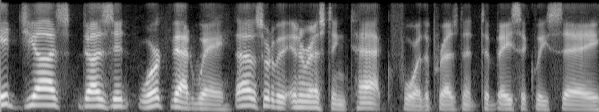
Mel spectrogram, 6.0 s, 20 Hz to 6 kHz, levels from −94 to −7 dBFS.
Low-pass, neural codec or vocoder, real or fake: 5.4 kHz; codec, 16 kHz, 0.7 kbps, FocalCodec; fake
